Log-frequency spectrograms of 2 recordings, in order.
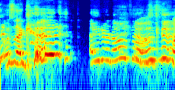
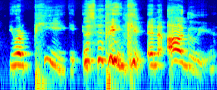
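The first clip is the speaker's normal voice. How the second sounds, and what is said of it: Put-on Russian accent. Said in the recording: “Say that sentence in your Russian accent.”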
